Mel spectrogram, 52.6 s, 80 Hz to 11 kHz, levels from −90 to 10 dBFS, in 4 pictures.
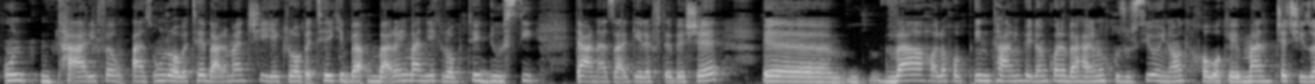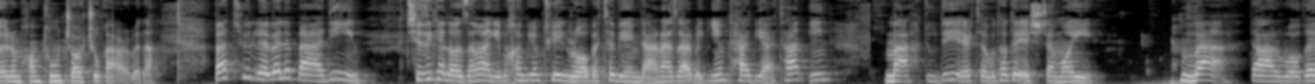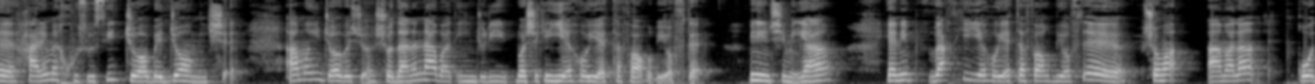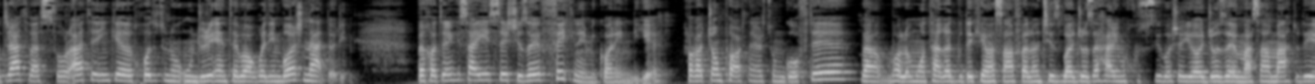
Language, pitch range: Persian, 195-220 Hz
